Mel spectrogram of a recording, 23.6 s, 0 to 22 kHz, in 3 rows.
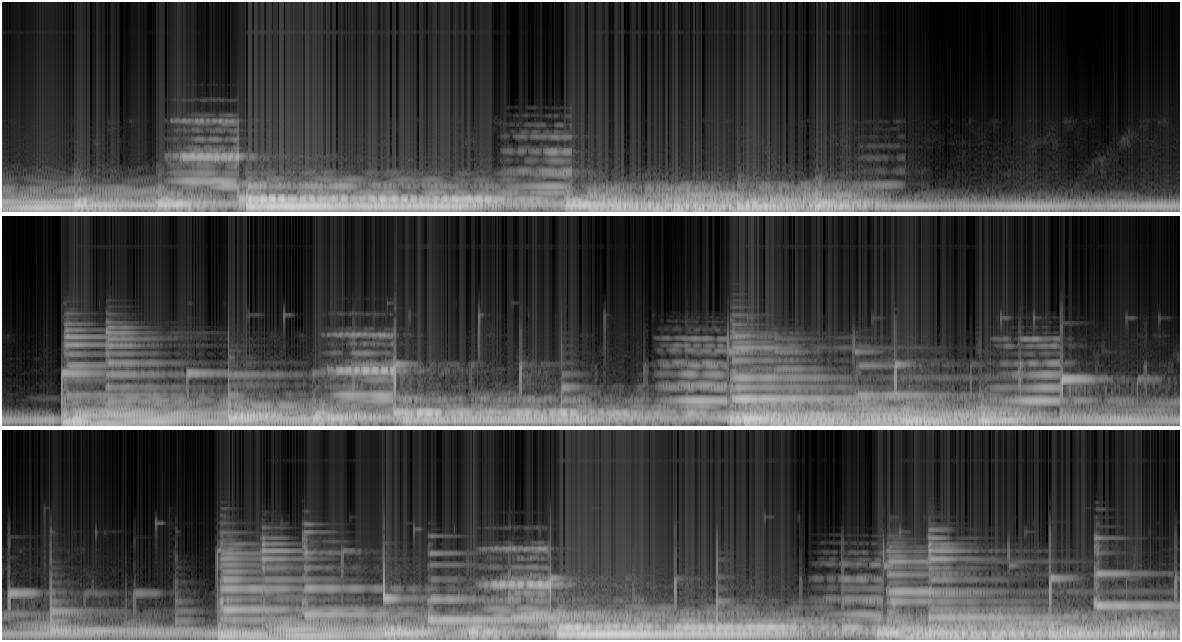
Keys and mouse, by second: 1.2 e, 3.6 click, 4.3 shift+click, 5.2 e, 7.4 Tab, 10.1 Tab, 11.5 Tab, 12.7 s, 13.6 shift+z, 16.0 s, 17.4 Tab, 18.4 a, 19.0 s, 20.7 z, 22.7 s.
